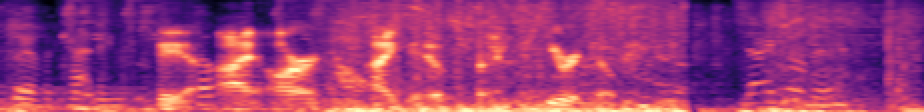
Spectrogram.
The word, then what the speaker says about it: Kiriko: It's how it's spelled. No, it's K I R K O. Because we have a cat named K-I-R-I-K-O. Kiriko. Not Kimiko.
